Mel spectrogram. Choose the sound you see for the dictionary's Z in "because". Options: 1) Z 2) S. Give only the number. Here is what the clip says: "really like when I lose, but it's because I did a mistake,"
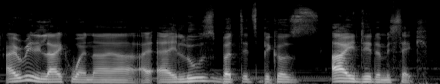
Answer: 1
